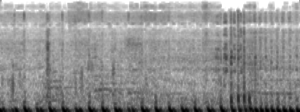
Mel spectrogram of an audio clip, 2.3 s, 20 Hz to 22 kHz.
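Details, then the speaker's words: 1985 Yamaha XJ700 motorcycle after long storage, idling on its own: steady even pulses about eight per second with no knocks, misses or hunting; healthy idle. "It's idling on its own. It's doing really well right now."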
